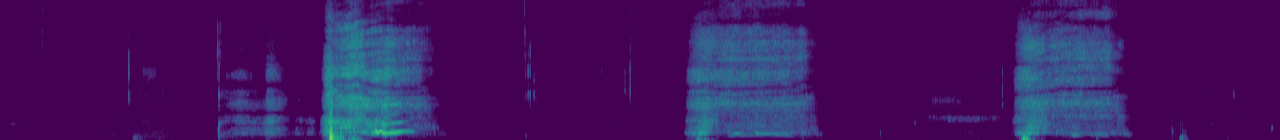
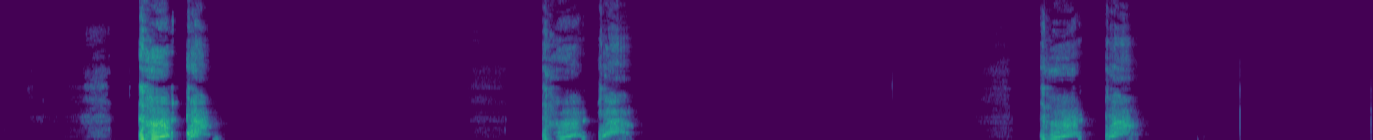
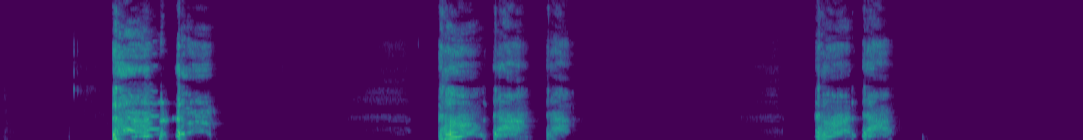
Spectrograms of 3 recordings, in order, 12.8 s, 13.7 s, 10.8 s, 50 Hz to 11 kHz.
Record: {"exhalation_length": "12.8 s", "exhalation_amplitude": 32768, "exhalation_signal_mean_std_ratio": 0.22, "three_cough_length": "13.7 s", "three_cough_amplitude": 30110, "three_cough_signal_mean_std_ratio": 0.24, "cough_length": "10.8 s", "cough_amplitude": 28299, "cough_signal_mean_std_ratio": 0.34, "survey_phase": "alpha (2021-03-01 to 2021-08-12)", "age": "65+", "gender": "Female", "wearing_mask": "No", "symptom_cough_any": true, "symptom_new_continuous_cough": true, "symptom_headache": true, "smoker_status": "Ex-smoker", "respiratory_condition_asthma": false, "respiratory_condition_other": false, "recruitment_source": "REACT", "submission_delay": "6 days", "covid_test_result": "Negative", "covid_test_method": "RT-qPCR"}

